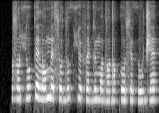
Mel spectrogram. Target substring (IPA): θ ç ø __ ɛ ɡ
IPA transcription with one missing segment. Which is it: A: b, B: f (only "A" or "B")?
B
